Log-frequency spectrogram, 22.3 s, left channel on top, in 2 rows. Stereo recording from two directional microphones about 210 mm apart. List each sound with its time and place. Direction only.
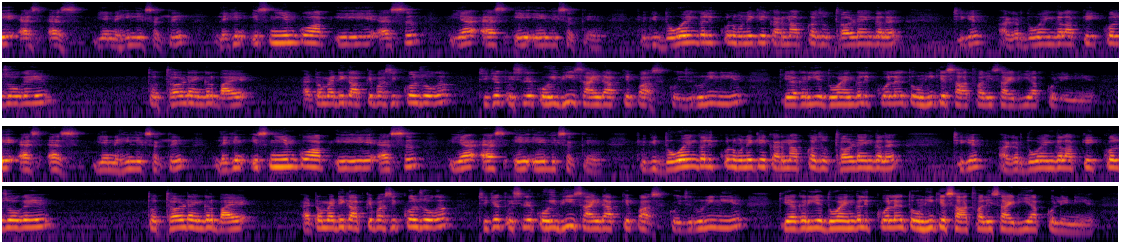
0.2 s speech: 50° right (ahead or behind)
6.6 s speech: 50° right (ahead or behind)
12.6 s speech: 50° right (ahead or behind)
